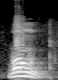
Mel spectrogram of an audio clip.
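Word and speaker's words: won't: டி பாருங்க இதுக்கும் அதுக்கும் லாஜிக்கே இல்லை வில்லின்ட் சொல்லணும் வோன்ட் உச்சரிப்பு பாருங்க வோன்ட் he will come he வோன்ட் come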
